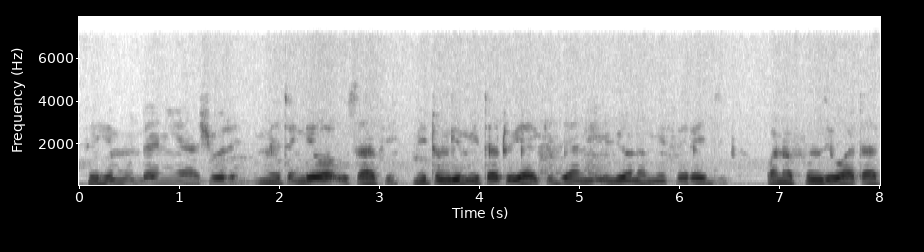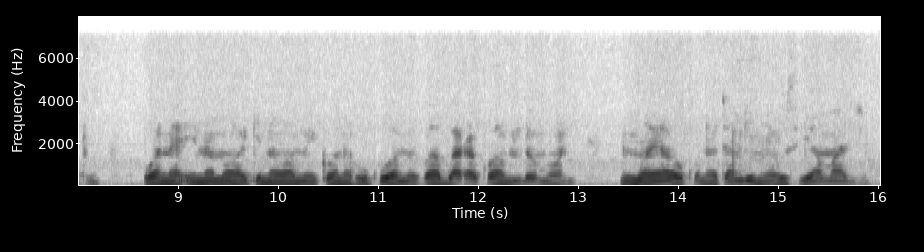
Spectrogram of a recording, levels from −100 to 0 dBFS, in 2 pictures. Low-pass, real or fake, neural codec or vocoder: 7.2 kHz; real; none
